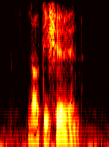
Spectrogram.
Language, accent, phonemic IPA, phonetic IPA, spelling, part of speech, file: Armenian, Eastern Armenian, /lɑtiʃeˈɾen/, [lɑtiʃeɾén], լատիշերեն, noun / adverb / adjective, Hy-լատիշերեն.ogg
- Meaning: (noun) Latvian (language); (adverb) in Latvian; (adjective) Latvian (of or pertaining to the language)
